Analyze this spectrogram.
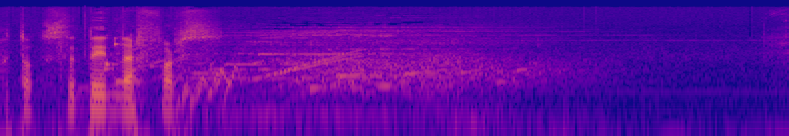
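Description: A bright electronic chime rings out and slowly fades.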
